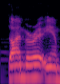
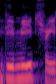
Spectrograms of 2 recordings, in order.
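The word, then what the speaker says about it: Dimeritium: Dimeridian Bomb, which Mr. Habla has been training me how to say properly, is... he's actually said it right. He didn't say Dimitri.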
